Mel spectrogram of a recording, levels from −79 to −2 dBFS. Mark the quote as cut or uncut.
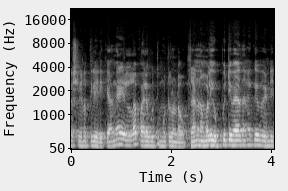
cut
